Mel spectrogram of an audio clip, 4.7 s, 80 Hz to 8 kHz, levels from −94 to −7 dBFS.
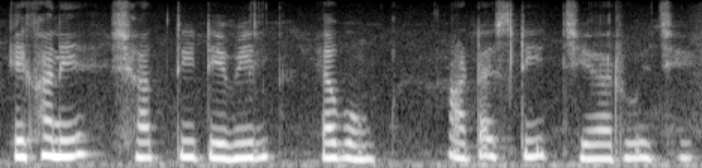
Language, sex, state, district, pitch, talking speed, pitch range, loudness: Bengali, female, West Bengal, Cooch Behar, 265 Hz, 90 wpm, 250-285 Hz, -15 LUFS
